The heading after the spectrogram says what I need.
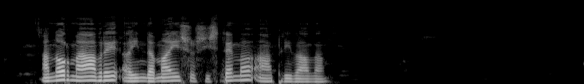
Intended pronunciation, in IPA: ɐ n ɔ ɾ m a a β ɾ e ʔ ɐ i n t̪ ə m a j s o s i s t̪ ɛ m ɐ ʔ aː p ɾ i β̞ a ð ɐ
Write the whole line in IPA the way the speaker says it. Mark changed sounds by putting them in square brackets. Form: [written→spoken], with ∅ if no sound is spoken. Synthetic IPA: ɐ n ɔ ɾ m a a β ɾ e ʔ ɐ i n [t̪→d̪] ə m a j s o s i s t̪ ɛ m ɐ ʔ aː p ɾ i β̞ a ð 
